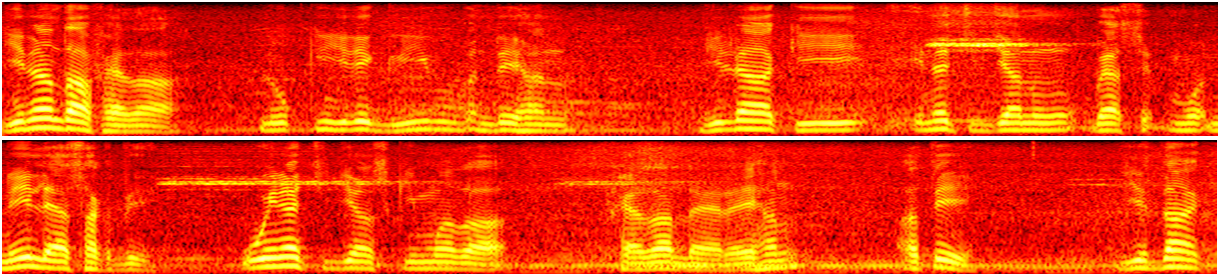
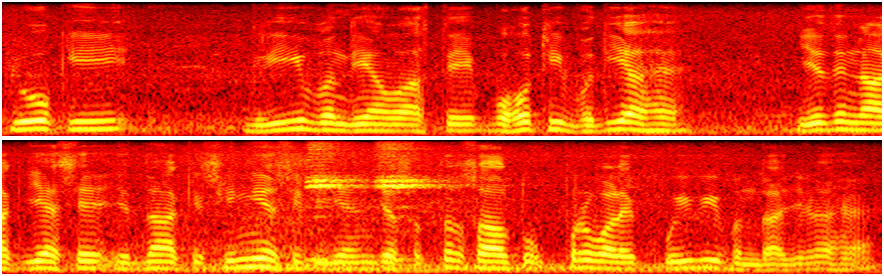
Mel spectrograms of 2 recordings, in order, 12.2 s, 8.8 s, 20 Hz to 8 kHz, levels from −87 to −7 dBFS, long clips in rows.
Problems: none marked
